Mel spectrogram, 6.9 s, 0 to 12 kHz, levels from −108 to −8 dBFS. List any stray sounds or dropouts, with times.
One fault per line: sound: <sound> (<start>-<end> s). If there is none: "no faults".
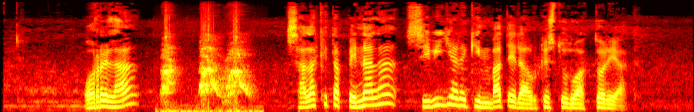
sound: bark (1.6-2.6 s)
